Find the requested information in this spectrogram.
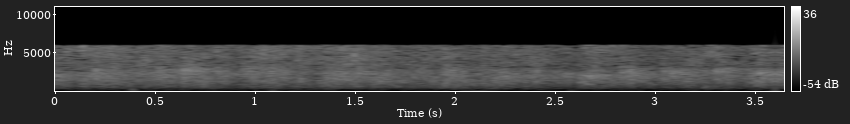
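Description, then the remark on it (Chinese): A group of children in a class claps together as self-encouragement, in steady, dense applause that holds at an even level for the whole few seconds, a bright crackling wash with no voices standing out. “来，给自己掌声鼓励一下。”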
